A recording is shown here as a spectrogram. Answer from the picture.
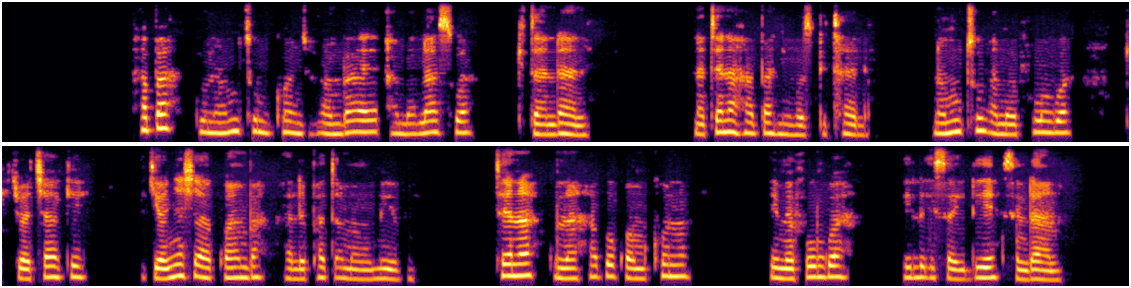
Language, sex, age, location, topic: Swahili, female, 36-49, Nakuru, health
